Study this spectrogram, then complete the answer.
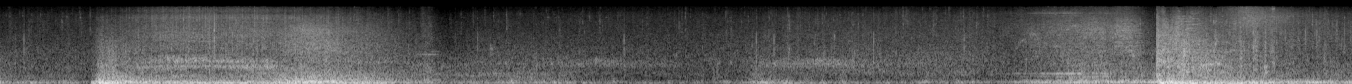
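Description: Bombs explode with roaring bursts of fire.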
